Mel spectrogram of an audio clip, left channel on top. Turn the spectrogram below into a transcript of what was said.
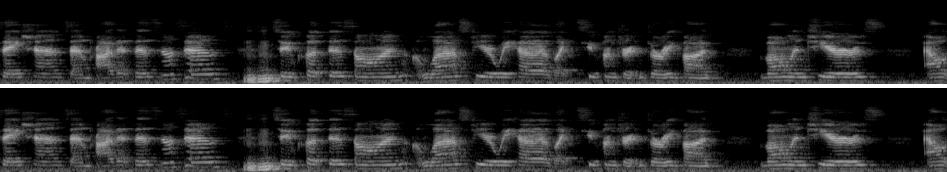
and private businesses to put this on. Last year we had like 235 volunteers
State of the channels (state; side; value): normal; both; correlation 0.88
